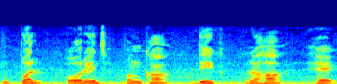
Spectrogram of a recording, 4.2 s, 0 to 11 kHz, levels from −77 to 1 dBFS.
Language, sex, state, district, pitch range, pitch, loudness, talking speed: Hindi, male, Madhya Pradesh, Dhar, 175-210 Hz, 185 Hz, -16 LUFS, 85 wpm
